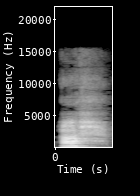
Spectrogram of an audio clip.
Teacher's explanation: Makhraj ha adanya di tengah tenggorokan ya, tengah-tengah tenggorokan. Kemudian secara ee sifat ada di alhams, mengalirnya napas atau udara.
